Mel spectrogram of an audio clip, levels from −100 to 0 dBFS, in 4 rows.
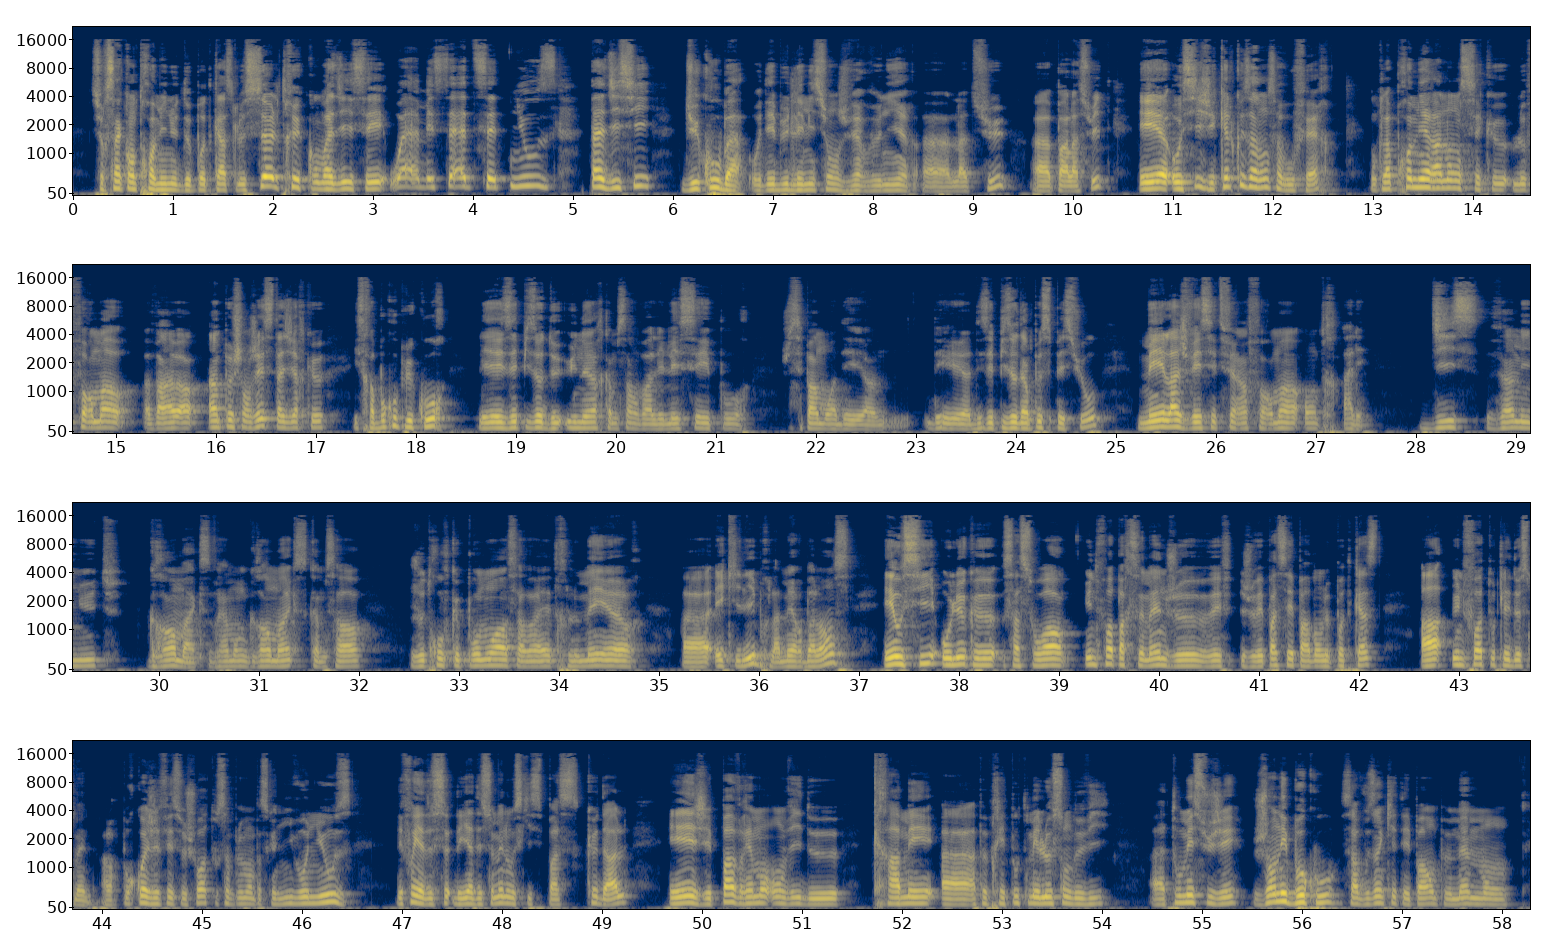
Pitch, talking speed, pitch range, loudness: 140 Hz, 215 wpm, 125-155 Hz, -22 LUFS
